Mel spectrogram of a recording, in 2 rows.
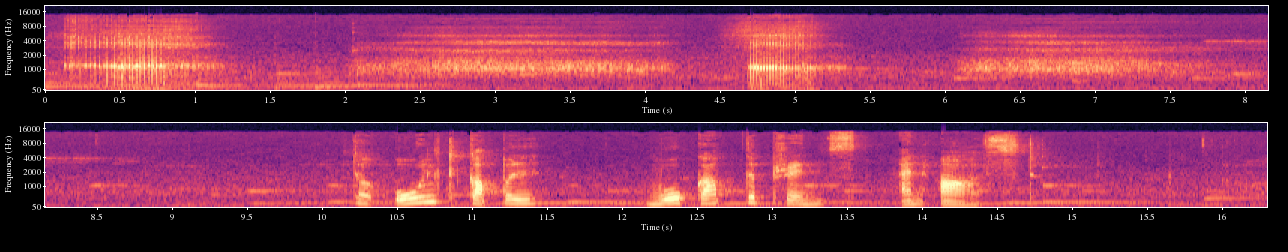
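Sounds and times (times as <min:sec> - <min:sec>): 
loud rasping buzzy snoring with snorts: 0:00.1 - 0:01.3, 0:02.5 - 0:05.5
speech: 0:10.2 - 0:11.5, 0:12.2 - 0:14.8.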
